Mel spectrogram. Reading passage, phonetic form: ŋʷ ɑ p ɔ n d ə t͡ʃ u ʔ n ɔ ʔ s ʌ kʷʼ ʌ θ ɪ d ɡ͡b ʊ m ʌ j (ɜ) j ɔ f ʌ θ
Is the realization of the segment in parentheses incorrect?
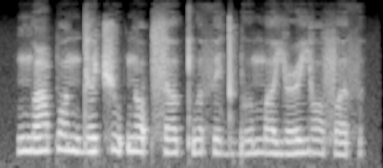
yes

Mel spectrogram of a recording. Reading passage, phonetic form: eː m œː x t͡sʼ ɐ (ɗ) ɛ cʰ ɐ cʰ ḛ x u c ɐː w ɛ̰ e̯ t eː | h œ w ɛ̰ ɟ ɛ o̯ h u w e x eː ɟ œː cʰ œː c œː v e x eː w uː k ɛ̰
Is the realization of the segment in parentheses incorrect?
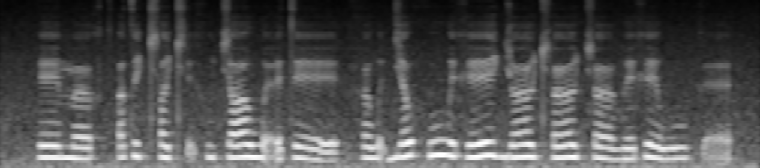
yes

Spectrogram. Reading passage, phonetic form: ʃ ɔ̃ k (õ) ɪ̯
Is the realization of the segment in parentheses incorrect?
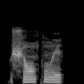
yes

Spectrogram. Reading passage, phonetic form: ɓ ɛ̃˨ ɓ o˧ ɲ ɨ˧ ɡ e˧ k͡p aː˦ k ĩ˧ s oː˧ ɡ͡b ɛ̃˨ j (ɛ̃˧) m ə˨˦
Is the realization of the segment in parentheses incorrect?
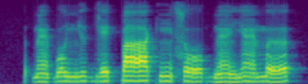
no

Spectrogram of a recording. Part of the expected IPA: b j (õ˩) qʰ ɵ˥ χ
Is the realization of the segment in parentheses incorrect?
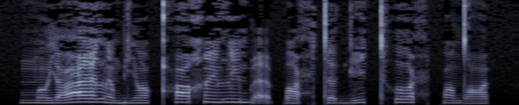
no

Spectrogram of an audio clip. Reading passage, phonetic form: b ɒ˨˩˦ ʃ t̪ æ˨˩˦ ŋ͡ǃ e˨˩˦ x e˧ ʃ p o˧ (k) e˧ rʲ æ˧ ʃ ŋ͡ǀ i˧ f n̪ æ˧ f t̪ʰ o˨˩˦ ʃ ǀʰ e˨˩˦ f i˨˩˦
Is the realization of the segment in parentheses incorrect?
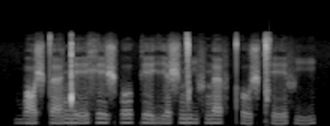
no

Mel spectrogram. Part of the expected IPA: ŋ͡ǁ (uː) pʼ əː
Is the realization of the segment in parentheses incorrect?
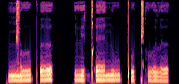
yes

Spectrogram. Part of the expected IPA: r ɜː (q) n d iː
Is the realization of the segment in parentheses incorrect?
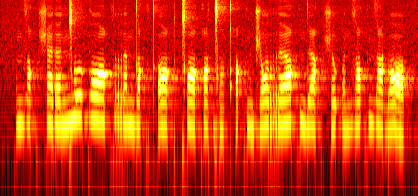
no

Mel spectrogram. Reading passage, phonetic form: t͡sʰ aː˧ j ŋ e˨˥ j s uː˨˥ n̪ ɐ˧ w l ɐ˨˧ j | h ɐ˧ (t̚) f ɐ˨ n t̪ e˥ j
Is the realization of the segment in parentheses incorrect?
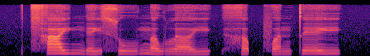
yes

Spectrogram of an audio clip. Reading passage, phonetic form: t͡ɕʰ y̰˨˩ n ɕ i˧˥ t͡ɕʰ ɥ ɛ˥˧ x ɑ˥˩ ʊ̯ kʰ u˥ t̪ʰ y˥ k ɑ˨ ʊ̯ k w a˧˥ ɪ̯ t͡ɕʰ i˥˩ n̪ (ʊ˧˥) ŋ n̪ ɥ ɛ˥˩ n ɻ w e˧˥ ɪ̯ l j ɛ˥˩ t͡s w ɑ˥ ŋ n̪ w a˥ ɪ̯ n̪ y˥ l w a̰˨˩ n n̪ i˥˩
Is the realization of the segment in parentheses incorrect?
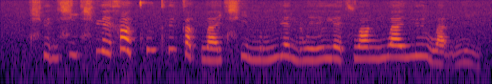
no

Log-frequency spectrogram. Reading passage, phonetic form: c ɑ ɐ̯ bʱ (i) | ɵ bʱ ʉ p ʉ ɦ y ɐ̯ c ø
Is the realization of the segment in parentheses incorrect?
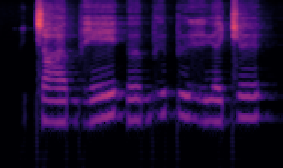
yes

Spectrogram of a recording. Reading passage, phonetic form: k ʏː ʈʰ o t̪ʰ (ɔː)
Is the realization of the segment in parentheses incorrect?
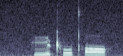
no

